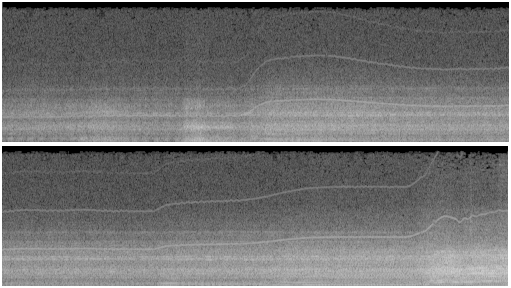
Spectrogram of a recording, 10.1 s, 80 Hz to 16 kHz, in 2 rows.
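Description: Peugeot 206 XS Group A rally car's four-cylinder engine, heard from inside the cabin, held at steady raised revs on the start line during the countdown, with a brief throttle blip early on. About nine seconds in the revs and loudness jump as the car launches off the line.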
